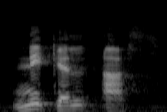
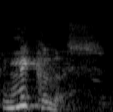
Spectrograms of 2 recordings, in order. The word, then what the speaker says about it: Nicholas: upon a times there was a man called nickel ass that's not quite right no no once upon a time there was a woman called nickel as it's pronounced Nicholas all right once upon a time there was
